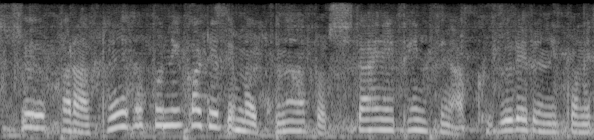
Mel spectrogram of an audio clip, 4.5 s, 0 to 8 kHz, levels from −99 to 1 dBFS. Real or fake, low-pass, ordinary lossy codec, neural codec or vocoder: fake; 7.2 kHz; none; codec, 16 kHz, 4.8 kbps, FACodec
